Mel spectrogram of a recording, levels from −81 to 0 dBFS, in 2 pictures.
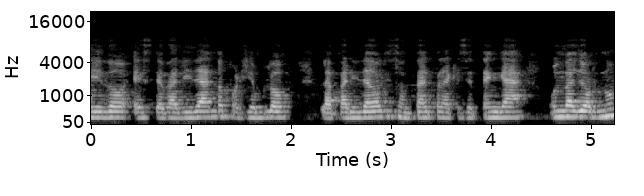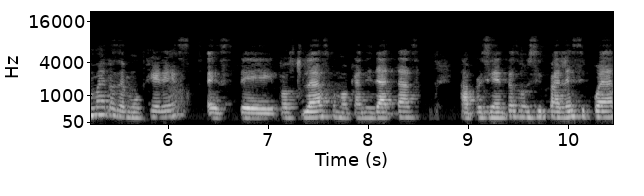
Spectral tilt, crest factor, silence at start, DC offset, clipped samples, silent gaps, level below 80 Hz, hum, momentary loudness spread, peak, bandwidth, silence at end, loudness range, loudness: -6.5 dB/octave; 18 dB; 0 s; under 0.1%; under 0.1%; none; -72 dBFS; none; 8 LU; -6 dBFS; 9.6 kHz; 0 s; 2 LU; -25 LUFS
